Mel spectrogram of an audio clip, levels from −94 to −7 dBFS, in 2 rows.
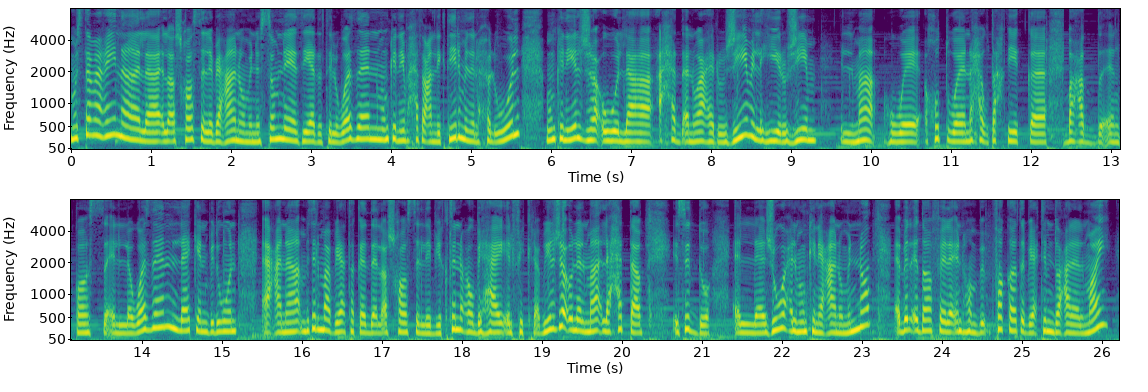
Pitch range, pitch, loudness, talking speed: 185-230 Hz, 205 Hz, -15 LUFS, 130 wpm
